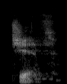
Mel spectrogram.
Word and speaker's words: GIF: It is a soft G pronounced GIF.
